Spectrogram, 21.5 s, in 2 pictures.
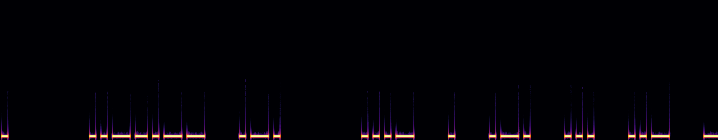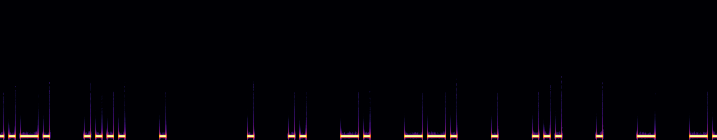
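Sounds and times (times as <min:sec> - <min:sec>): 
CW Morse code beeps: 0:01.4 - 0:04.2, 0:05.4 - 0:06.8, 0:07.4 - 0:13.3, 0:14.5 - 0:17.6, 0:18.2 - 0:21.5.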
